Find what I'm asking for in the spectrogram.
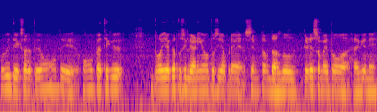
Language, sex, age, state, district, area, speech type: Punjabi, male, 30-45, Punjab, Mohali, urban, spontaneous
